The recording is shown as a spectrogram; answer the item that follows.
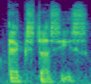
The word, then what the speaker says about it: Ecstasis: I'm not sure if I'm saying this word right, so let's hear the right way to say it by a Greek fellow. – Ecstasies.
